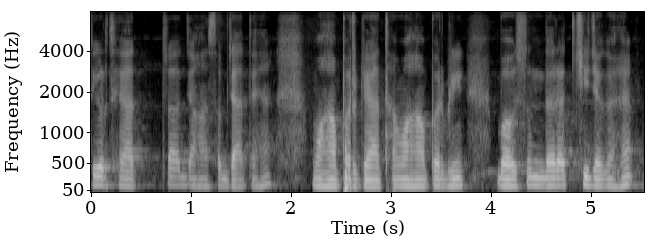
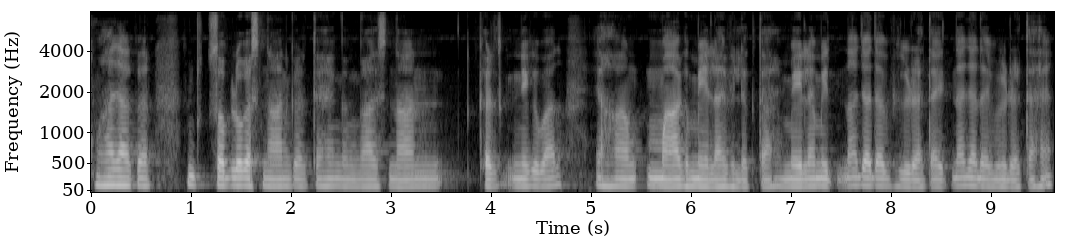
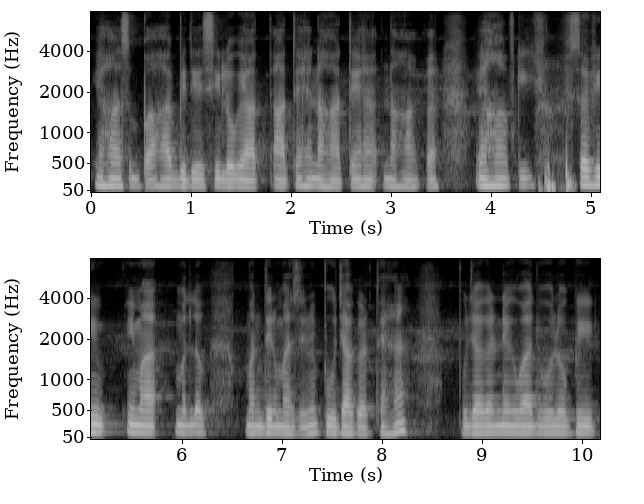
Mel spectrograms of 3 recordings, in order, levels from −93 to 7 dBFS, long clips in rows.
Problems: background sounds at intervals, background conversations at intervals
